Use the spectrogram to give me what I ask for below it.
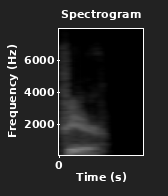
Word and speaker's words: Pierre: Our state capital, spelled Pierre, pronounced Pierre leave it at that.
